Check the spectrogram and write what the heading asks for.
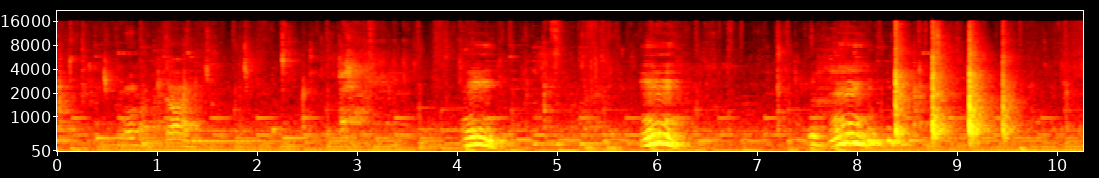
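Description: Background music under a few short wordless cries and groans from people eating very spicy noodles. Several sharp clinks of metal forks on glass bowls come near the end.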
